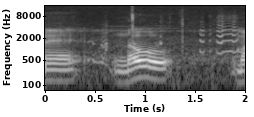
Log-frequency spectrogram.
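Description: A man's voice speaking in slow, drawn-out syllables, one long vowel rising and falling in pitch about a second in. A brief high warbling sound comes just before the end.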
